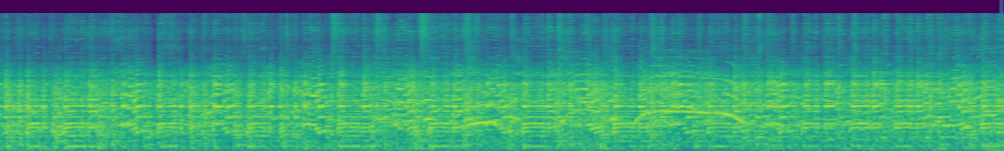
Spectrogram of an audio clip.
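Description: Live electric blues band playing a shuffle with a steady beat, drums and electric guitars under a blues harmonica played into a vocal microphone, its notes bending up and down, with one long bent note about two-thirds of the way through.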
